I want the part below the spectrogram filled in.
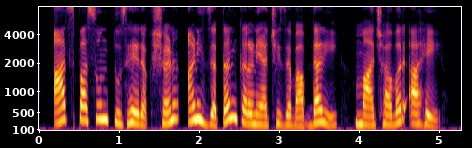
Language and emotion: Marathi, neutral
